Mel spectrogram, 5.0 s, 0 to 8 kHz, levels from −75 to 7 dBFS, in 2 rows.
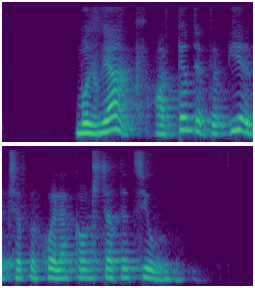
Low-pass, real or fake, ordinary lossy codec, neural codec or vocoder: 7.2 kHz; fake; MP3, 64 kbps; codec, 16 kHz, 0.5 kbps, FunCodec, trained on Chinese and English, 25 frames a second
